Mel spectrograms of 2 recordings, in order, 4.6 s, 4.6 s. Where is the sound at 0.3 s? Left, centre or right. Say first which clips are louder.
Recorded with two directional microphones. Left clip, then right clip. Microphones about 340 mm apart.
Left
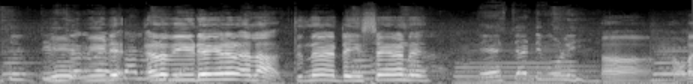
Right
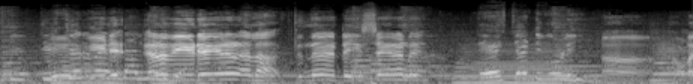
Left 8 dB; left.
